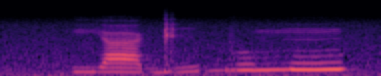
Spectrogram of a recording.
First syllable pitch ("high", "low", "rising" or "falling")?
low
